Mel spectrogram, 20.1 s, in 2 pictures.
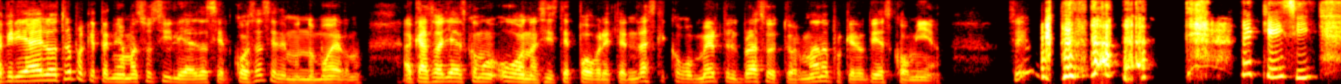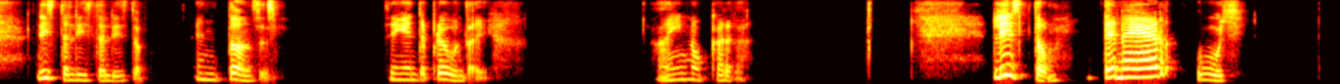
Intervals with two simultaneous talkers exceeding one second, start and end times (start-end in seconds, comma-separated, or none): none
